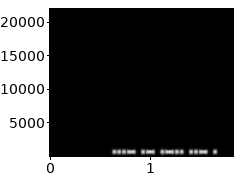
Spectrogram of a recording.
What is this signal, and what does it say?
Morse code, heard as a keyed tone, about 53 wpm, 700 Hz. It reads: VALUE
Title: Five Letter Words - 50wpm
